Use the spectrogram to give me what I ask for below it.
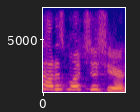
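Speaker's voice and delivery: squeaky, very high-pitched voice. Answering a remark about the other team while watching a match: very high-pitched voice. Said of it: "You said that in a very high-pitched voice".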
